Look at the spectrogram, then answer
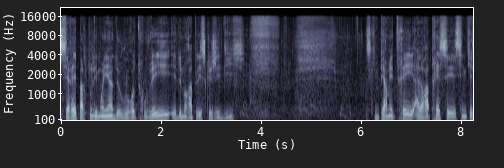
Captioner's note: laughs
